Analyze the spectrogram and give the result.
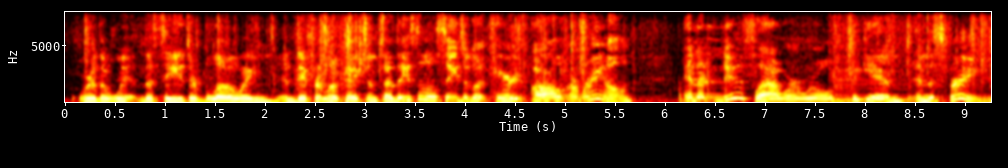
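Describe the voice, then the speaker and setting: A woman's voice: on the high side, slight background noise. A woman, a teacher reading a picture book aloud to young children, with simple explanatory asides and questions for her listeners.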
